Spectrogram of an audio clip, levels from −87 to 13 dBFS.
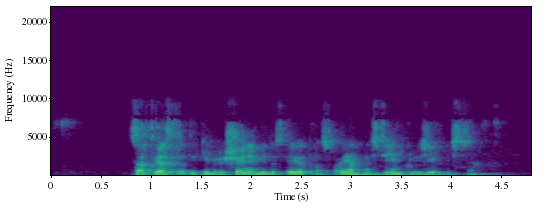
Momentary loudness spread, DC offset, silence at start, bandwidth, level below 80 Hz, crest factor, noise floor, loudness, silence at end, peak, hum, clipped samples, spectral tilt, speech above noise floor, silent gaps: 10 LU; under 0.1%; 0.8 s; 7.6 kHz; -60 dBFS; 20 dB; -80 dBFS; -21 LUFS; 0.45 s; -2 dBFS; none; under 0.1%; -6.5 dB/octave; 59 dB; none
